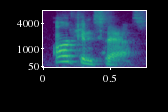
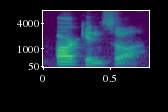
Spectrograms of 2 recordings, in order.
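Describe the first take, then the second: First: The last syllable sounds like 'sass'. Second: The last syllable sounds like 'saw'. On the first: The speaker calls it wrong. "The last two letters, S A S, SAS ... if I said it that way, I could go to jail" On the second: The speaker calls it right. "It is illegal to mispronounce the name of the state"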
